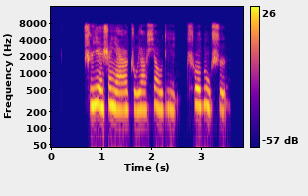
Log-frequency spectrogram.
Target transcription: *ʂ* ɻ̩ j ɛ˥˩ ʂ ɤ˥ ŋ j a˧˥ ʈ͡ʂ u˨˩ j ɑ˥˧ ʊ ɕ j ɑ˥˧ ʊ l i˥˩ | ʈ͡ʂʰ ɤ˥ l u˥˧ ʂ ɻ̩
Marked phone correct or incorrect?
incorrect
